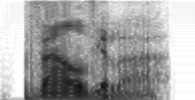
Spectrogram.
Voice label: "valvular", British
